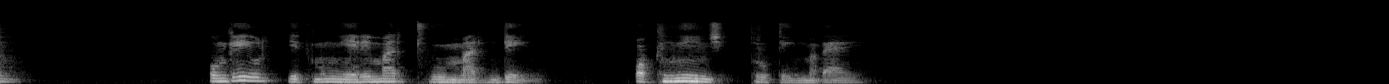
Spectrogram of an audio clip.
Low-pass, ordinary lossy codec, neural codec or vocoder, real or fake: 7.2 kHz; AAC, 24 kbps; codec, 16 kHz, about 1 kbps, DyCAST, with the encoder's durations; fake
